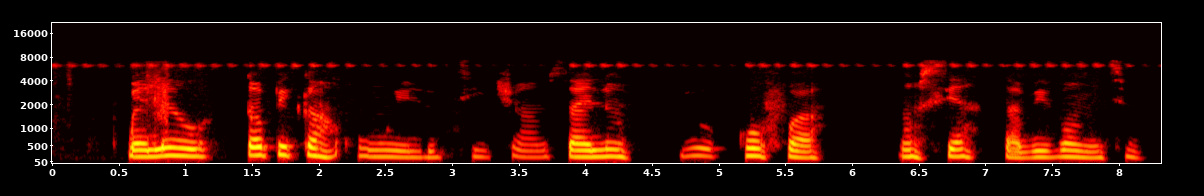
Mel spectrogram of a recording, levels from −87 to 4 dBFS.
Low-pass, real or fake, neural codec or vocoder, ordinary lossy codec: 7.2 kHz; real; none; none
